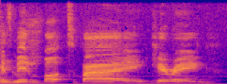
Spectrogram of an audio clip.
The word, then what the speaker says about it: Keurig: K-E-U-R-G. – Yeah, that's Keurig. Yeah, that's Keurig. Keurig. – You pronounced it right.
